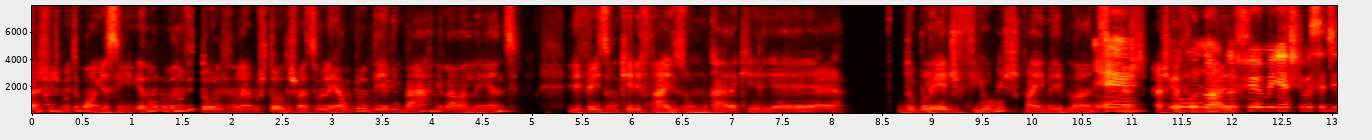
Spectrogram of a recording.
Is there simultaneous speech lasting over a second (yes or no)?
yes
